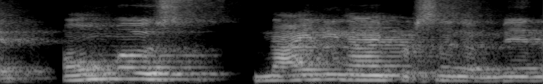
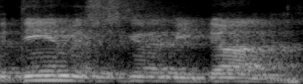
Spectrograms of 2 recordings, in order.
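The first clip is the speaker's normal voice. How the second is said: ordinary delivery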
